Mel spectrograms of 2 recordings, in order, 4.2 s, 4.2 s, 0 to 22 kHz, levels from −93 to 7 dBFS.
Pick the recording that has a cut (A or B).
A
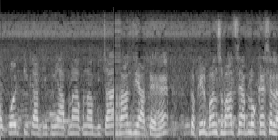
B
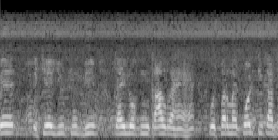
A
